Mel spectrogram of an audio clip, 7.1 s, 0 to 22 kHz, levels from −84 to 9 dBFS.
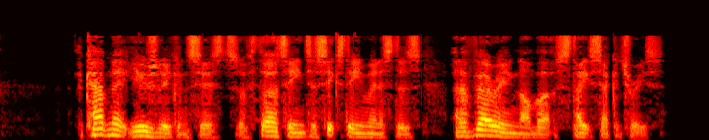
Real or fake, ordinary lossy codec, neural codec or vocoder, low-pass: fake; AAC, 24 kbps; vocoder, 44.1 kHz, 128 mel bands every 512 samples, BigVGAN v2; 19.8 kHz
